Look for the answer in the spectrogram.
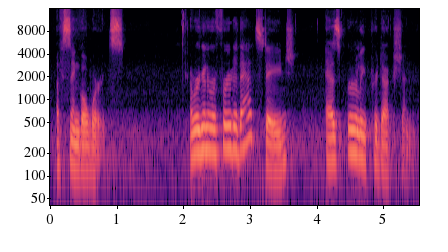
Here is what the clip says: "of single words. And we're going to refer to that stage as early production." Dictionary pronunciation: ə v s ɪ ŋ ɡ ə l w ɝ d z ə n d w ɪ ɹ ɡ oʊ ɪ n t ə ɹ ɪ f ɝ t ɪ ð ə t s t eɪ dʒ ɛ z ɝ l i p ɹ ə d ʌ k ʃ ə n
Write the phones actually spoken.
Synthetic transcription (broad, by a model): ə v s ɪ ŋ ɡ l w ɝ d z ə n w ɪ ɹ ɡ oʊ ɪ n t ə ɹ ɪ f ɝ t ɪ ð ə t s t eɪ dʒ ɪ z ɝ l i p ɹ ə d ʌ k ʃ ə n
